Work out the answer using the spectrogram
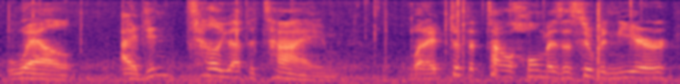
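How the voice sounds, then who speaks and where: A man playing an excited, lovestruck teenage girl who gushes in halting slang, in an amateur re-enactment of a film scene. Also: a little high, very noisy, natural voice. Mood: confiding. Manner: gushing, halting teen slang.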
